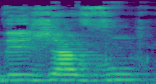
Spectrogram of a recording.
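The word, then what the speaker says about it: déjà vu: vi simples assim então é muito comum que as pessoas falem deja-vu Dejavu não é incorreto mas é um pouquinho diferente da pronúncia oficial da língua francesa aqui oo ele não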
